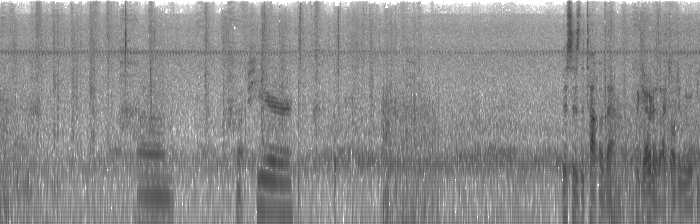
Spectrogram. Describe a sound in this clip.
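Footsteps crunch on soft ground.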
